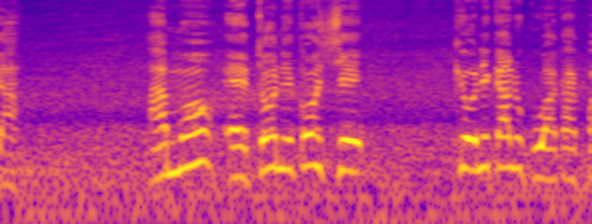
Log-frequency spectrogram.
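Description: A man talking in short phrases, with pauses between them filled by a steady background hum.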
